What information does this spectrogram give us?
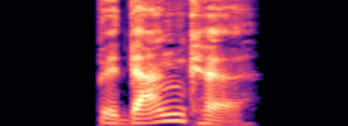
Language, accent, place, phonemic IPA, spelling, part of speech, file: German, Germany, Berlin, /bə.ˈdaŋkə/, bedanke, verb, De-bedanke.ogg
- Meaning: inflection of bedanken: 1. first-person singular present 2. singular imperative 3. first/third-person singular subjunctive I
